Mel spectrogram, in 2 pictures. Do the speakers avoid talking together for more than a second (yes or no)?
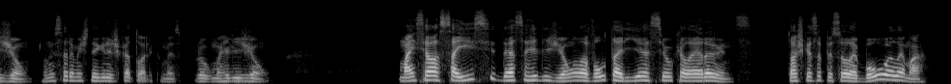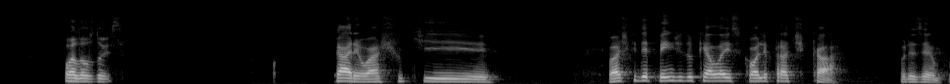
yes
